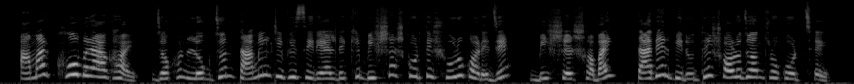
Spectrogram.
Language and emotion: Bengali, angry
